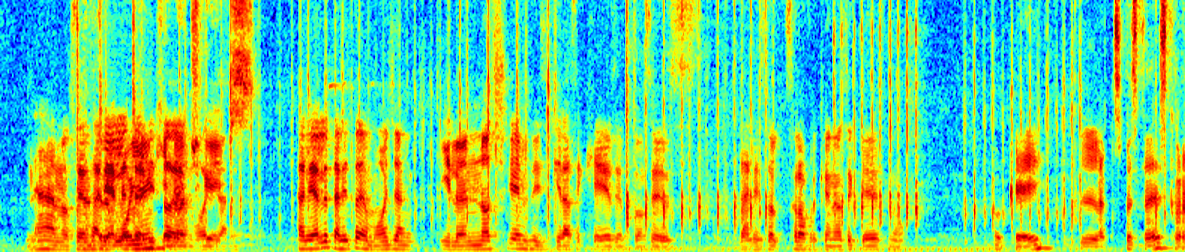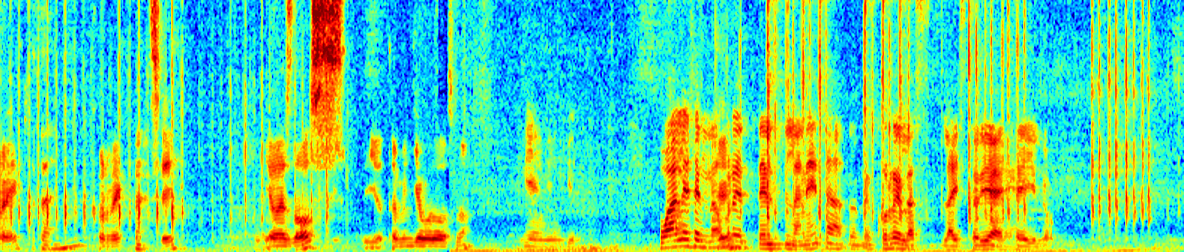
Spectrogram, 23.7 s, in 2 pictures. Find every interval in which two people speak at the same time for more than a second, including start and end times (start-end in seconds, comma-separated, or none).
0.8-2.4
